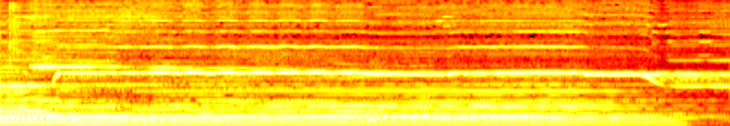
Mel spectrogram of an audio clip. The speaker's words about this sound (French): spéciale dédicace pour Thomas VDB et sa flûte à bec.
